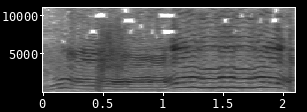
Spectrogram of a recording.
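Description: A voice singing: it slides up and back down at first, then holds one high, steady note for about a second.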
